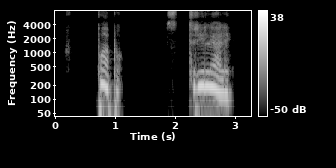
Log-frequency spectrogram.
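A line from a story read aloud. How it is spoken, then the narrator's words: Forced out, near sobbing. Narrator (Russian): выдавливает она из себя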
